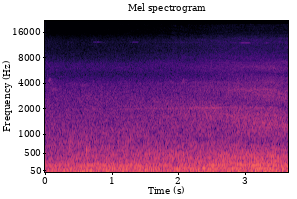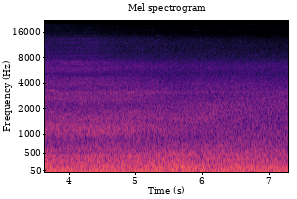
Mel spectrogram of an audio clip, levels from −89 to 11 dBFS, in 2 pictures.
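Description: Listening closely to this recording of everyday sounds, nothing stood out as a technical problem at any point.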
